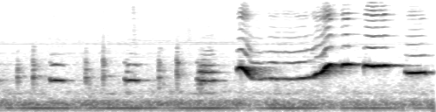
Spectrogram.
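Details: Pet cockatiel, a ten-year-old male, singing atop a fridge. Quick chirpy notes give way to a loud whistle that dips, climbs and flattens out, over a constant low appliance hum.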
